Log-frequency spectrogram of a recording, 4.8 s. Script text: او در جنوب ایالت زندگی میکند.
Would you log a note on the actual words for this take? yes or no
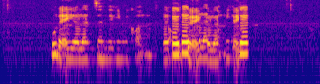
yes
